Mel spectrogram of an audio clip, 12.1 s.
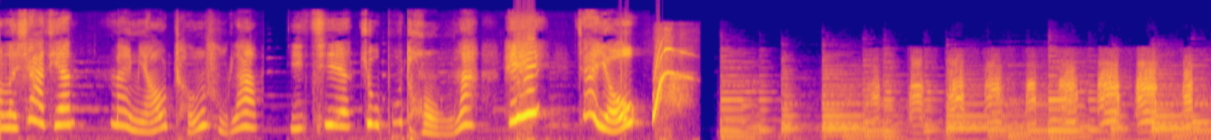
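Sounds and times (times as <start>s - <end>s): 
speech: 0.0s - 6.7s
duck quacking: 8.7s - 12.1s.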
